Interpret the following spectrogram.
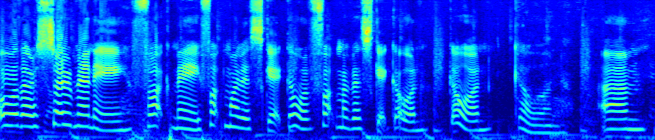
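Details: Involuntary coprolalic vocal tics in a woman with Tourette syndrome.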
